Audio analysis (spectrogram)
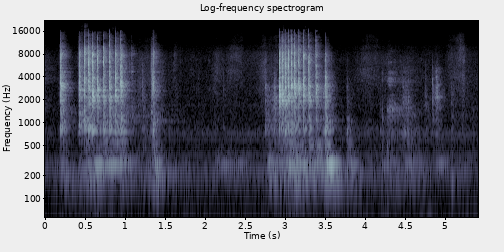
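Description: A wrench loosens one side of a main bearing cap on a pre-war Rolls-Royce or Bentley engine: two close bursts of quick ratcheting clicks, each followed by a single sharp click, heard near and alone in a quiet room.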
